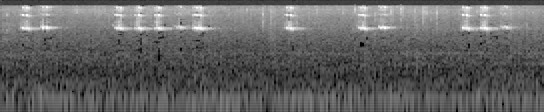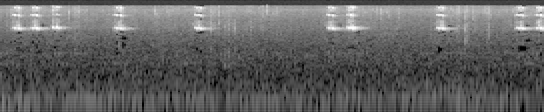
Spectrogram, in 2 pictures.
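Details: Captive Jamaican field crickets (Gryllus assimilis) kept as pets, roaming, digging and hunting other insects; high, bright chirps in short bursts of two to four pulses, scattered irregularly through the clip over a faint low hum.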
